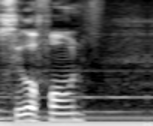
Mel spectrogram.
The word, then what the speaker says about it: xylophone: gonna find the boots xylophone i guess it's pronounced silophone a tomato from the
